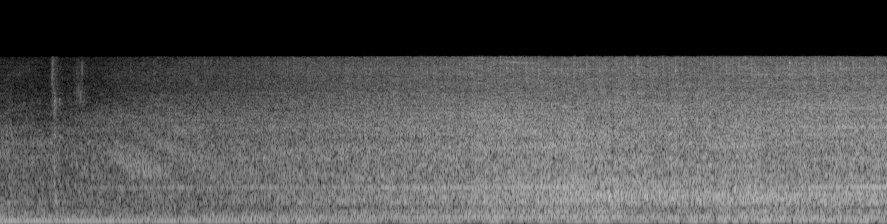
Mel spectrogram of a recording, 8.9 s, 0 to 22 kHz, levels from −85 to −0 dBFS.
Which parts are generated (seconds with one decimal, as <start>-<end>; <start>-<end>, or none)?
0.0-1.5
